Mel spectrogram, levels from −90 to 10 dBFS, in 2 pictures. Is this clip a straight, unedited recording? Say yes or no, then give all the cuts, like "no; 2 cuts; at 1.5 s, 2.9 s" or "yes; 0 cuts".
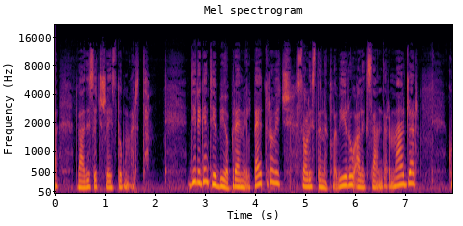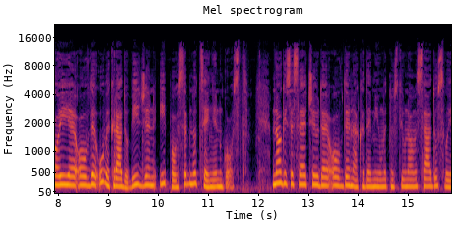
yes; 0 cuts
